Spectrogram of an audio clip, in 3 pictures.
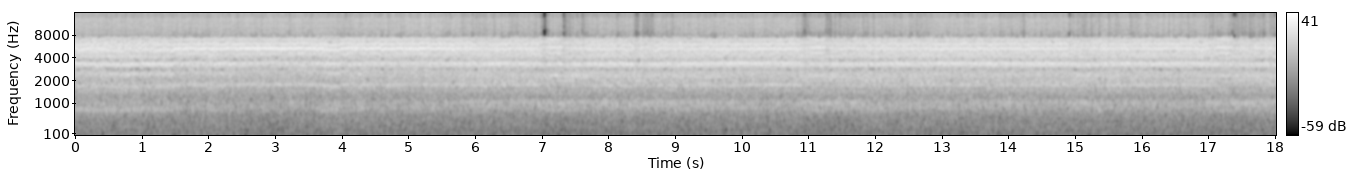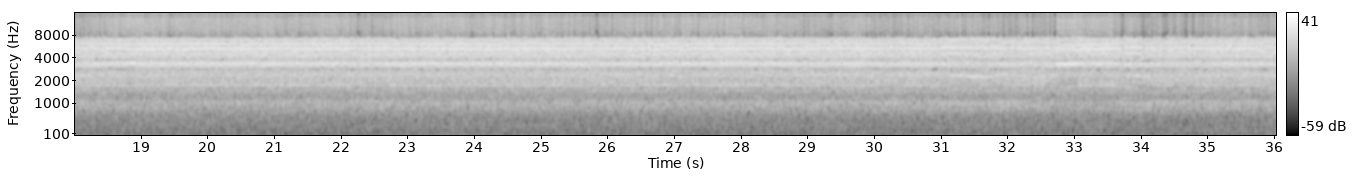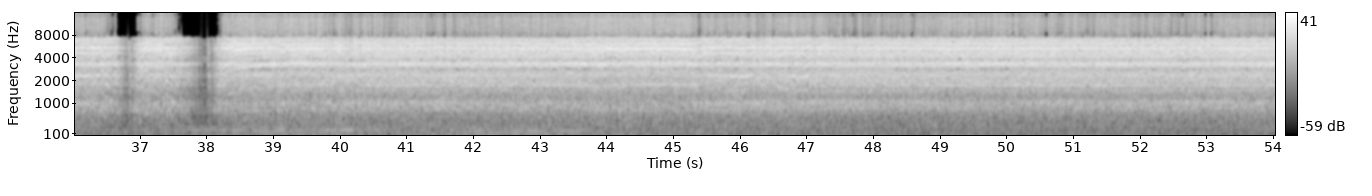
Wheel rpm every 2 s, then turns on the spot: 210, 230, 230, 230, 230, 230, 230, 230, 230, 230, 230, 230, 230, 230, 230, 220, 230, 220, 100, 190, 230, 230, 230, 220, 230, 240, 230.
none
